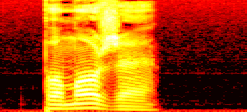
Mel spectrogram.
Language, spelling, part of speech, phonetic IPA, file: Polish, Pomorze, proper noun, [pɔ̃ˈmɔʒɛ], Pl-Pomorze.ogg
